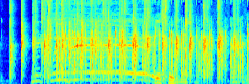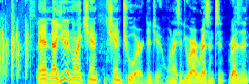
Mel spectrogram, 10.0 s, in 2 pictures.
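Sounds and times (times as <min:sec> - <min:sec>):
applause: 0:00.2 - 0:05.8
speech: 0:03.1 - 0:03.9, 0:05.7 - 0:09.9.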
